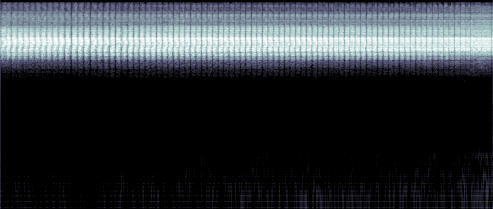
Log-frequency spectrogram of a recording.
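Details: A cicada calling from a tree in the Amazon Rainforest, South America, in summer sings a loud, continuous high-pitched buzz with a fast pulsing texture.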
